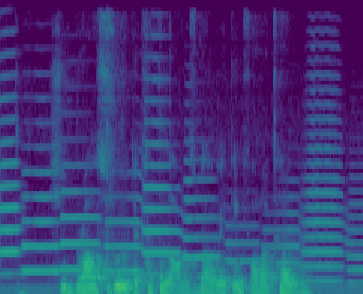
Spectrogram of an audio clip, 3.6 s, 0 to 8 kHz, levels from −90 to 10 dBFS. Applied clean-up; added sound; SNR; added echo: none; Trumpet; 8 dB; reverberation time 0.5 s.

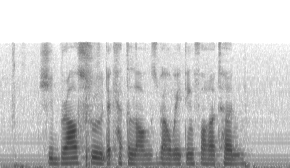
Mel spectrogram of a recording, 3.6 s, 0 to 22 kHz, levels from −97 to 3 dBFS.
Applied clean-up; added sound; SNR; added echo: none; none; none; none.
